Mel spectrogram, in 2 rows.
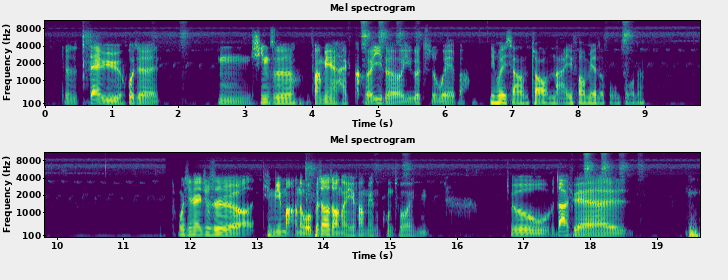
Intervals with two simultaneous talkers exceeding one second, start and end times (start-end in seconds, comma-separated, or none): none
